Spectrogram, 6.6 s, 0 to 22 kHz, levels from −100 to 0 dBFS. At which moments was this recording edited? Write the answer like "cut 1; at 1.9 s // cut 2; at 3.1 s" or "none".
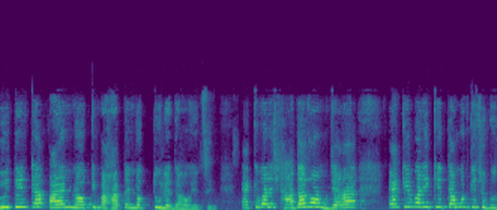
none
